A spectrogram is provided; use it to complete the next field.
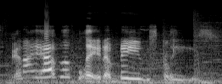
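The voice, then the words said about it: Old man voice impression. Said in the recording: “your best old guy impersonation.”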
